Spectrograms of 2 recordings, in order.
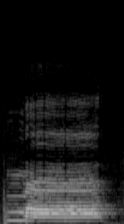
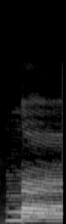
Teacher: it is very important to keep someone's voice even or monotonous so across the whole syllable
